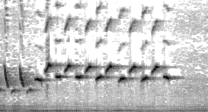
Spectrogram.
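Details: Two harsh falling notes, then a brisk regular series of short high piping chips, about three per second, from a greater green leafbird singing 'kejet kejet' hyper style.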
